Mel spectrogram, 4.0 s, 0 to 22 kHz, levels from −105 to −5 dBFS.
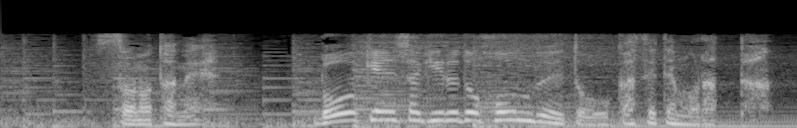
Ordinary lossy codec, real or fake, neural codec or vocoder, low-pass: none; real; none; 7.2 kHz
